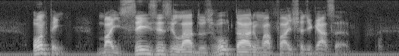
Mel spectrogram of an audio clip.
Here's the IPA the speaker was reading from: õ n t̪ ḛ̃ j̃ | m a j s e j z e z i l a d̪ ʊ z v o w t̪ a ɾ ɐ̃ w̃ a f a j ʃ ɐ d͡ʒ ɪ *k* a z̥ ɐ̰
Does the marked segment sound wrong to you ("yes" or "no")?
yes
